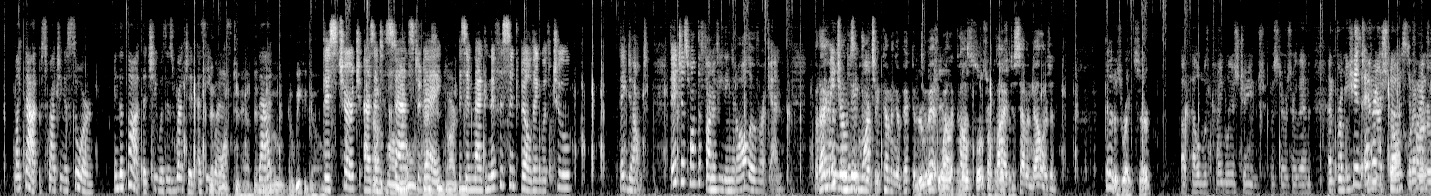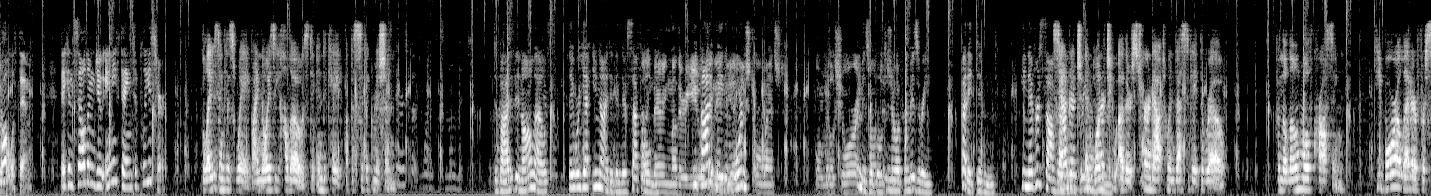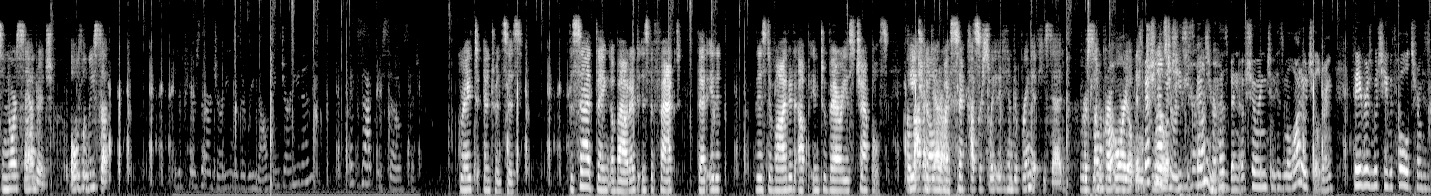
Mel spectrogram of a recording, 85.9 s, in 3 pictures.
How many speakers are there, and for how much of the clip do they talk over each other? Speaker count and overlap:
10, about 26%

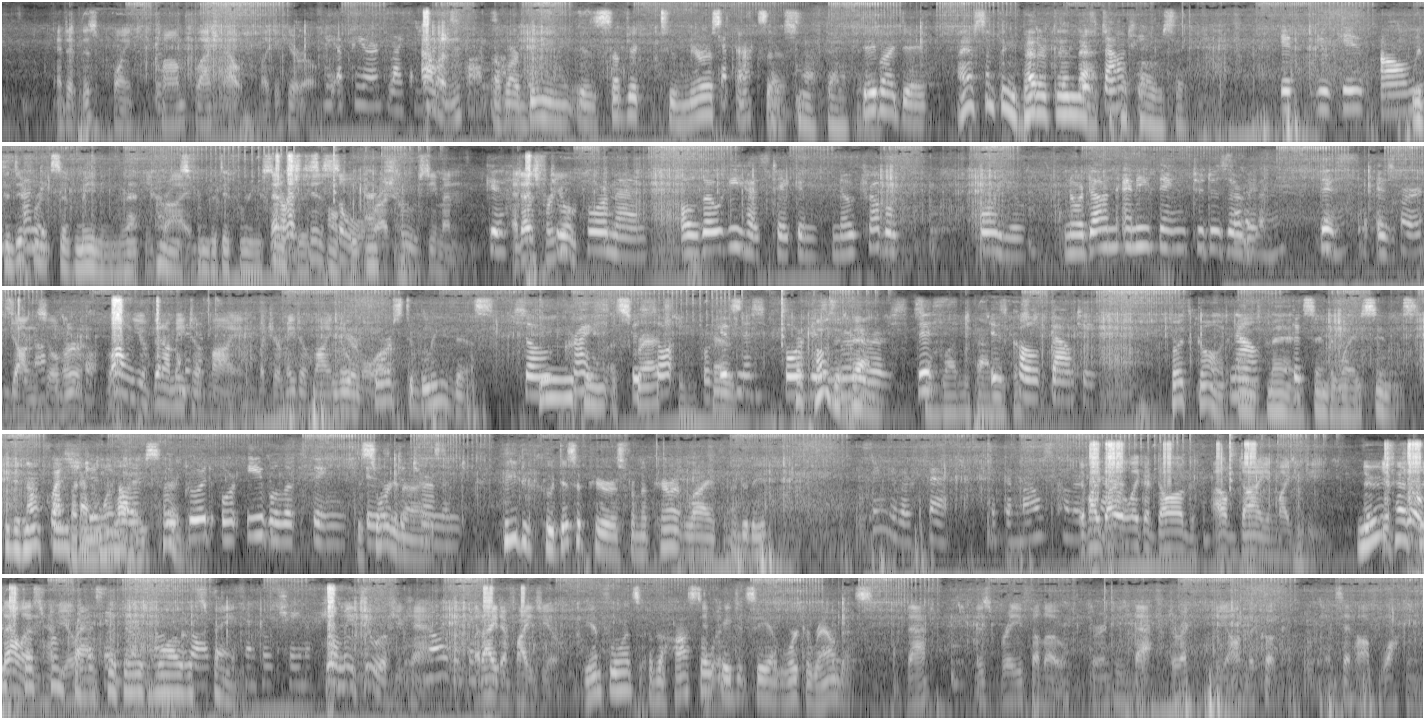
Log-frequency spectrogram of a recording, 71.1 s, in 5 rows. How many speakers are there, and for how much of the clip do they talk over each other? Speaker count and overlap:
6, about 47%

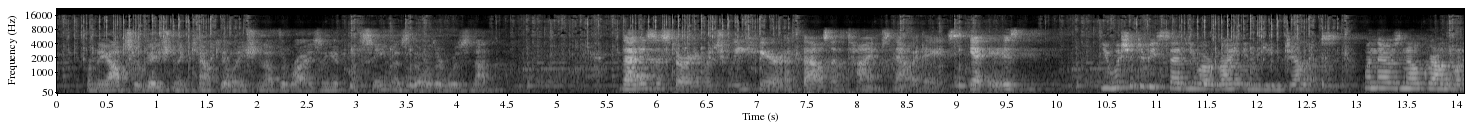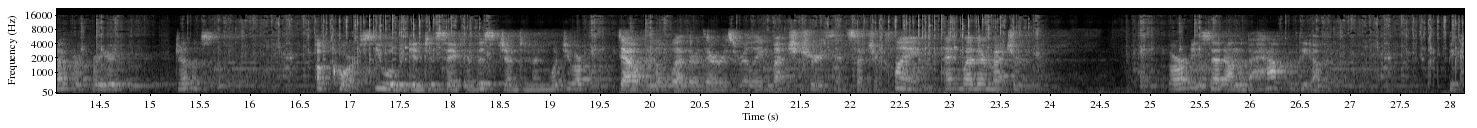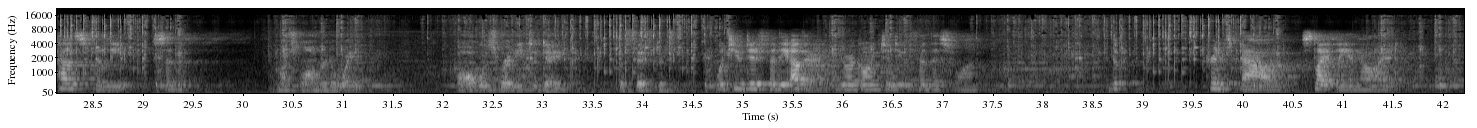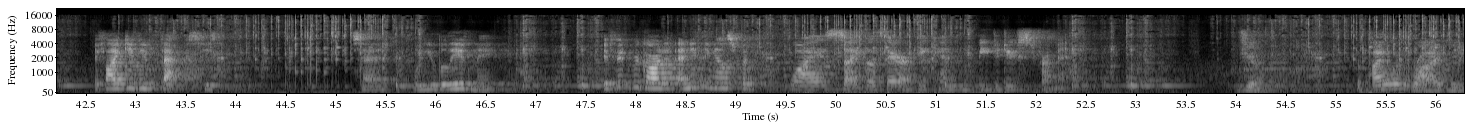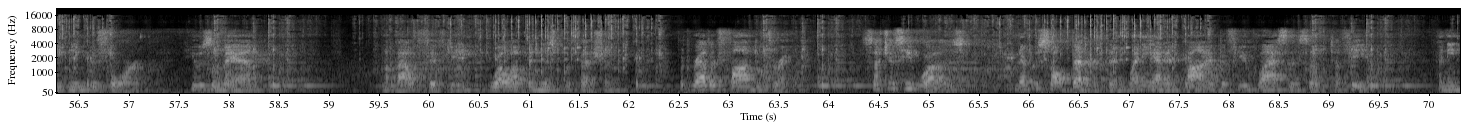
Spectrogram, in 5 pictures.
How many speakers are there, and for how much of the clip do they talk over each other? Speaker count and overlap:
3, no overlap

